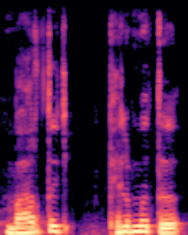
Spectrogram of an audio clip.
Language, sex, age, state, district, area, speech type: Kashmiri, male, 60+, Jammu and Kashmir, Kulgam, rural, spontaneous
